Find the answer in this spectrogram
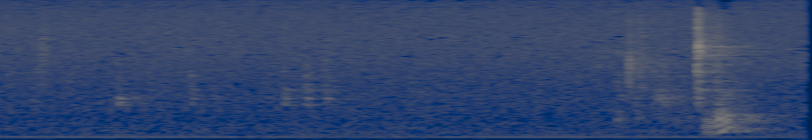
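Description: A few faint clicks and light handling noise as an alto saxophone's neck strap is adjusted by hand, with a short vocal 'huh?' near the end.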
